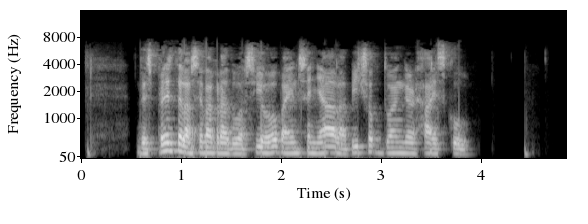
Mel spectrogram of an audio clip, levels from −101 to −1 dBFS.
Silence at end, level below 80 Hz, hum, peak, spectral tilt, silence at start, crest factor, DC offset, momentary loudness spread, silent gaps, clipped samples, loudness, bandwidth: 0.4 s; -56 dBFS; none; -4 dBFS; -5 dB/octave; 0.05 s; 20 dB; under 0.1%; 7 LU; 0.48-0.52 s, 3.99-4.43 s; under 0.1%; -21 LUFS; 7.6 kHz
